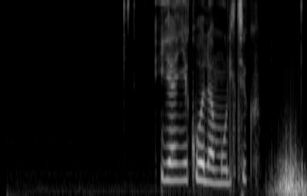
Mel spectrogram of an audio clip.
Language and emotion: Russian, neutral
